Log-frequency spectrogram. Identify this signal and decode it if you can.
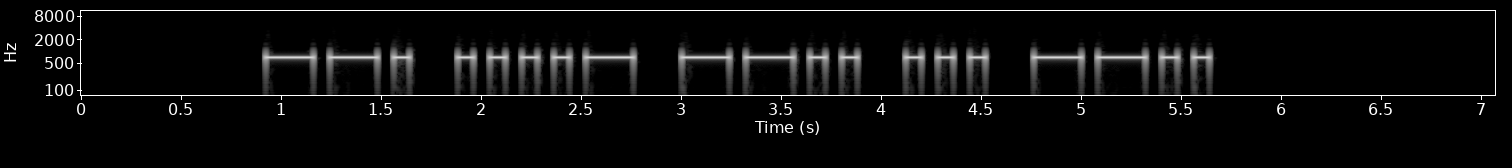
Morse code, heard as a keyed tone, about 15 wpm, 700 Hz. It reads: G4ZSZ
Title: DXCC-100 Call Signs - 5 Characters - Repeated 3x - 15wpm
